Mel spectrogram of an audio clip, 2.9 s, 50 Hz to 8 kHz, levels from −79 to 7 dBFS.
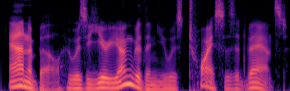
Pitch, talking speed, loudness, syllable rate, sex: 115 Hz, 250 wpm, -21 LUFS, 6.8 syllables/s, male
